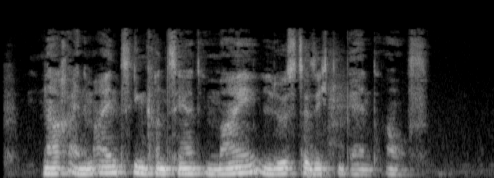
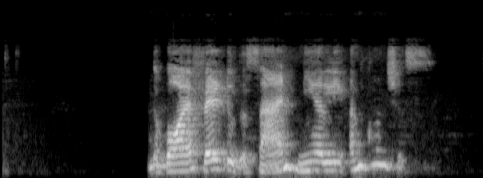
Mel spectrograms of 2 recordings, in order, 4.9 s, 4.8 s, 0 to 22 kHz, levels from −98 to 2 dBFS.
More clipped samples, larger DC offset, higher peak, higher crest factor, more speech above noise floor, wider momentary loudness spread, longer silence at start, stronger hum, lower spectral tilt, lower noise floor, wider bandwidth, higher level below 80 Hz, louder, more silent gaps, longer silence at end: neither; neither; second, -10 dBFS vs -2 dBFS; about the same, 16 dB vs 20 dB; second, 42 dB vs over 70 dB; about the same, 14 LU vs 15 LU; second, 0.45 s vs 1.5 s; neither; first, -6 dB/octave vs -4.5 dB/octave; second, -66 dBFS vs under -90 dBFS; first, 11.5 kHz vs 8 kHz; first, -54 dBFS vs -66 dBFS; second, -25 LUFS vs -20 LUFS; neither; about the same, 0.7 s vs 0.6 s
